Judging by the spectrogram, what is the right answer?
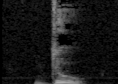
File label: "doe", Dutch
